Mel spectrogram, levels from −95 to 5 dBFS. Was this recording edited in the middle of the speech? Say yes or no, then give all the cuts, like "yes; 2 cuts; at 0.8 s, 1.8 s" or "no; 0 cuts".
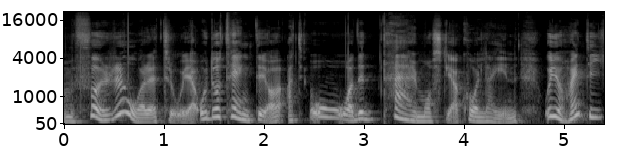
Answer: no; 0 cuts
